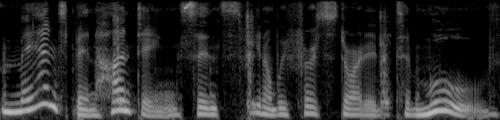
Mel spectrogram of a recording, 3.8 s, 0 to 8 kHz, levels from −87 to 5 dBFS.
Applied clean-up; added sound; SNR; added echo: neural mask model RNNoise.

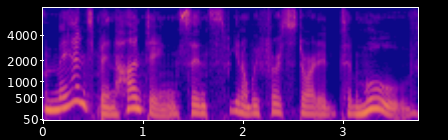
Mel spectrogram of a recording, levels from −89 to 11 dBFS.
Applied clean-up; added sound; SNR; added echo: none; none; none; none.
